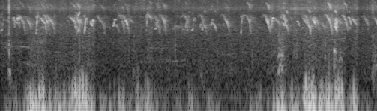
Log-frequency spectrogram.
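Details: High chick peeps continue throughout as a hen feeds her newly hatched brood in the nest, broken by heavy, low bursts of sound.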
